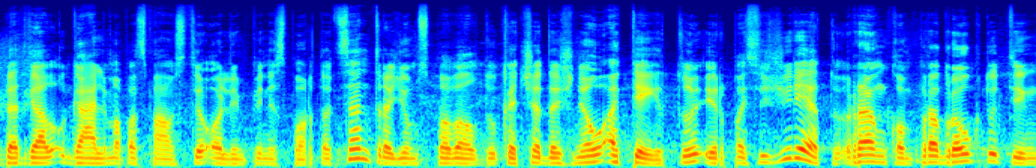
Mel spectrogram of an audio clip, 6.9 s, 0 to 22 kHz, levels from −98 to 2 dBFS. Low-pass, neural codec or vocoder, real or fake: 19.8 kHz; codec, 44.1 kHz, 7.8 kbps, Pupu-Codec; fake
